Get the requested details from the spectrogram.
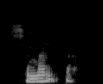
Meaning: A female given name from Hebrew
- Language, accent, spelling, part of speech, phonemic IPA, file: English, Southern England, Samantha, proper noun, /səˈmænθə/, LL-Q1860 (eng)-Samantha.wav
